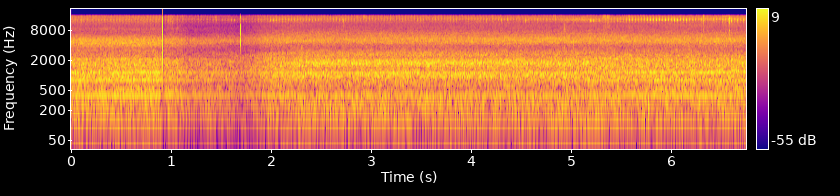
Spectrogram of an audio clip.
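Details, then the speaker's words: 2003 Honda Foreman 450 after heat removed from sensor: overheat light off, radiator fan still running until sensor cools, steady constant whirring hum, no rubbing or wobble; normal fan operation. "so what I'm gonna do is shut the heat off yep there goes the overheat light went off the fan is still running"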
